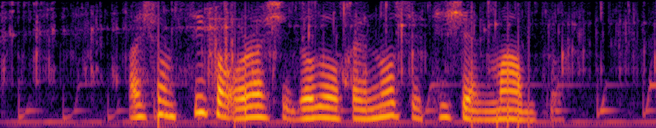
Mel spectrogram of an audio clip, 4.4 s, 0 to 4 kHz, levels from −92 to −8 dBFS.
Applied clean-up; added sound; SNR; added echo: none; Liquid; 18 dB; none.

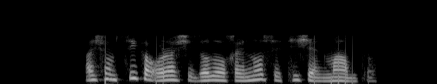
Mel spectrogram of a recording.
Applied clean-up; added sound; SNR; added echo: none; none; none; none.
